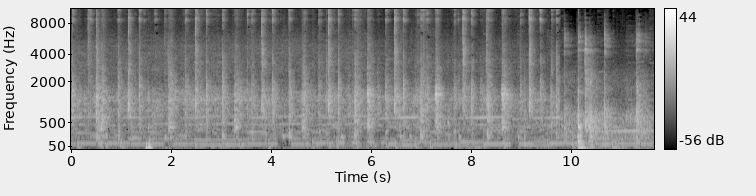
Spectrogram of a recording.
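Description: Table tennis forehand rally: the celluloid-type ball clicks off the rubber-faced racket and bounces on the table in a quick, even rhythm, several hits a second. Background music plays underneath.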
